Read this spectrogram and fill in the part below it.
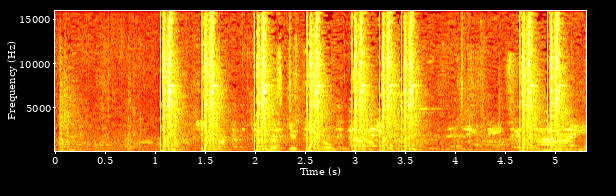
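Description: A laser rifle fires rapid shots.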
